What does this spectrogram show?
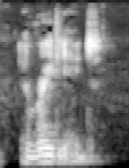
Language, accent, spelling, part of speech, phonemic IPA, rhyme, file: English, Southern England, irradiate, verb, /ɪˈɹeɪdɪeɪt/, -eɪdɪeɪt, LL-Q1860 (eng)-irradiate.wav
- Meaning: 1. To send out (heat, light, or some other form of radiation) in the form of rays; to radiate 2. To make (someone or something) bright by shining light on them or it; to brighten, to illuminate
